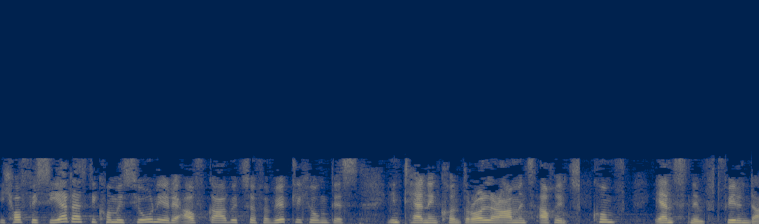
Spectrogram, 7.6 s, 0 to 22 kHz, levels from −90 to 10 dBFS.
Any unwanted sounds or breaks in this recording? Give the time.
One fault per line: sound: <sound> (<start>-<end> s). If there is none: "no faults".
sound: dropout (5.8-5.9 s)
